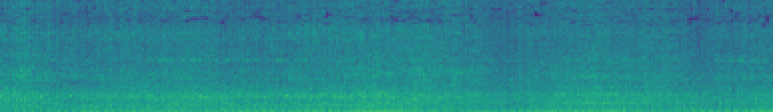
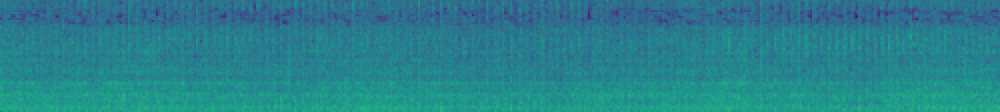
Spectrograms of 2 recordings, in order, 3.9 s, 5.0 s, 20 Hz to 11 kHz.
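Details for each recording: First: MTD Yard Machines 8HP snow blower overfilled with oil that flooded the carburetor, crankcase and combustion chamber; electric-started engine runs unevenly, speed wandering about once a second with a rough beat; surging from an oil-clogged carburetor bowl. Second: Yard Machines MTD 8HP 24-inch snow blower engine, after its cracked oil breather overflow tube was cut and rerouted over the fuel line following an oil leak; holds a steady, even run with no misses, surging or knocks.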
